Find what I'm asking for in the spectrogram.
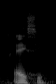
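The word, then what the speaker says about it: Asay: Matt Assay is gone. Am I saying his name right? – AC. – AC.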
